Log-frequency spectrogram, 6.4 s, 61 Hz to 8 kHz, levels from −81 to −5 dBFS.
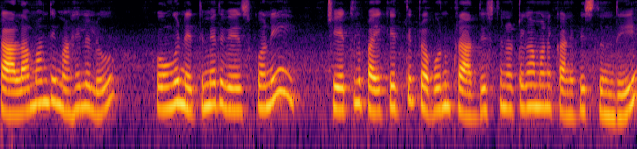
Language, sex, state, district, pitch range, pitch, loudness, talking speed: Telugu, female, Andhra Pradesh, Visakhapatnam, 215-250 Hz, 230 Hz, -20 LUFS, 140 wpm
